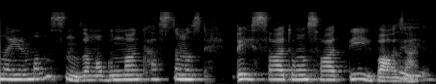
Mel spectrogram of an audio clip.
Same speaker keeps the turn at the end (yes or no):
yes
